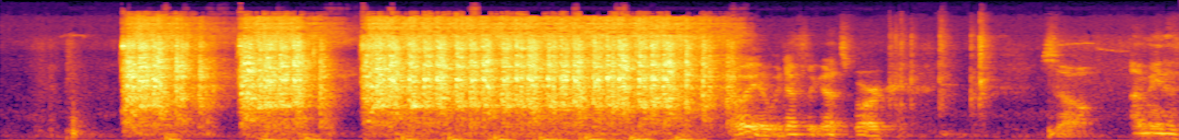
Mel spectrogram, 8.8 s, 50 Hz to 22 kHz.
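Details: Kawasaki Ninja 500, choke on, little fuel in tank: two long stretches of fast even cranking with no catch; crank no start, spark present, compression believed fine, fuel supply suspected.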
